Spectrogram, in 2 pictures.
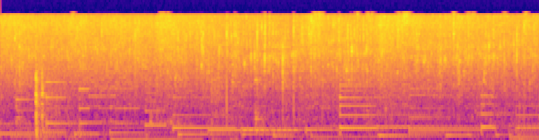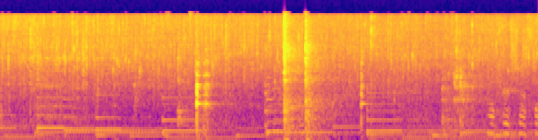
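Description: Food sizzling in a pot as a biryani base of onions, tomato and rice is stirred with a wooden spoon, with the spoon knocking against the stainless-steel pot a few times.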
